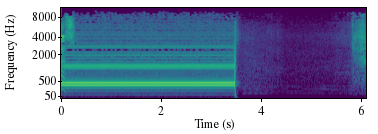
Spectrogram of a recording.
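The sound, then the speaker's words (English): A steady, loud electronic telephone tone drones for several seconds after a call dropped when the phone's battery apparently died, then cuts off abruptly into silence before a brief noise near the end. “We cut off Chris!”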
